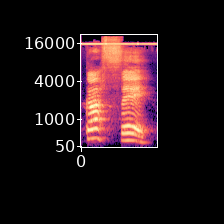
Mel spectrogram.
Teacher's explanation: na palavra café, o fé é a sílaba mais forte. Então, essa palavra já vai ser oxítona, porque as oxítonas, toda palavra que a última sílaba dela for forte, for a sílaba tônica, ela vai ser do grupo das oxítonas.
